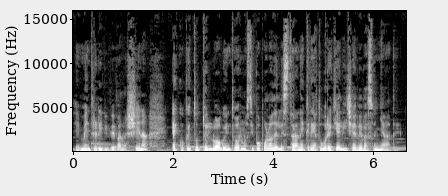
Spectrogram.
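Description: A woman narrating an audiobook of a children's classic, expressive and clear. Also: lowish voice, normal speed, faint music behind.

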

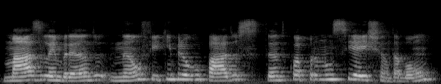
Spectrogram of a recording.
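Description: High-voiced Brazilian teacher, echoey room. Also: male voice, moderate pace, fairly bright tone. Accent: Brazilian Portuguese. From western Santa Catarina, Brazil. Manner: reassuring, switches between English and Portuguese, drills words for repetition. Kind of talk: online English lesson for children.

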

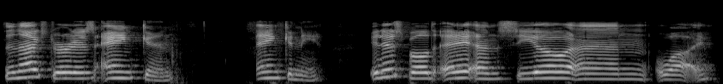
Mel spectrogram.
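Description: A woman with a high, bright voice reads dictionary entries aloud at a slow, careful pace. She spells each headword letter by letter and now and then trips over a word and starts it again. The recording sounds dull and lo-fi. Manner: slow, careful reading, spelling words letter by letter, with small slips and restarts. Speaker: dictionary reader.

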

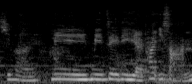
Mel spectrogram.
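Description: A fast-talking woman chats through a travel vlog while tipsy, loud and crude with her jokes. Her voice sits a little high and her words come out slurred. Music plays under the talk. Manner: loud, crude, joking, slurring as she gets drunk. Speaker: travel vlogger. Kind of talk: casual drunken travel vlog chat.

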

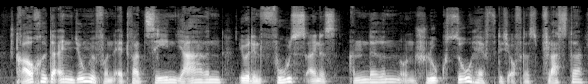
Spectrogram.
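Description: A man with a low-pitched voice narrates literary prose from a script. He reads in a measured, deliberate way, like a bedtime audiobook.

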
